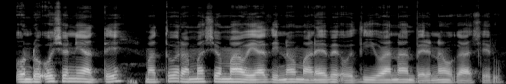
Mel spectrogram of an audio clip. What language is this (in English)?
Kikuyu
